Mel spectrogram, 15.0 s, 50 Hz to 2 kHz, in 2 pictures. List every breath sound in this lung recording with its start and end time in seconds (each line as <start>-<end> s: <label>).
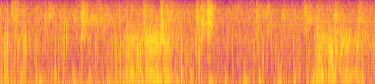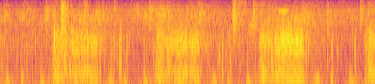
2.26-3.44 s: inhalation
2.54-3.72 s: rhonchi
6.17-7.34 s: inhalation
6.17-7.34 s: crackles
8.48-9.66 s: inhalation
8.48-9.66 s: crackles
10.51-11.69 s: inhalation
10.80-11.67 s: rhonchi
12.66-13.83 s: inhalation
12.66-13.83 s: rhonchi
